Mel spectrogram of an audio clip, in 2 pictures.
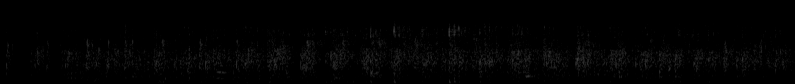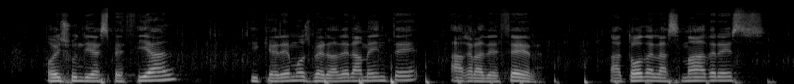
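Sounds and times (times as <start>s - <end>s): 
audience applauding: 0.0s - 15.8s
speech: 8.4s - 9.8s, 10.4s - 13.4s, 14.0s - 15.6s.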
